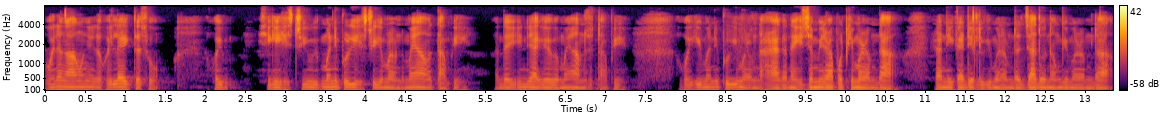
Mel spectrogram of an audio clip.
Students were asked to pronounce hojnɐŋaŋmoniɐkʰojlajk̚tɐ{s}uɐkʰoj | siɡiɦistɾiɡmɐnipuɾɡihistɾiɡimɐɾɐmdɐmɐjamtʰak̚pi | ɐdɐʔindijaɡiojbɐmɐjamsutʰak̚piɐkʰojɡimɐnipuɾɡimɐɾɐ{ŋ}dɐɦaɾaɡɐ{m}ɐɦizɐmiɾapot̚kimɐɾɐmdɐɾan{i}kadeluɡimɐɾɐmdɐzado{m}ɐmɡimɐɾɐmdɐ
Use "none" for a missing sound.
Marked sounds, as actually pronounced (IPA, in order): s, m, n, i, n

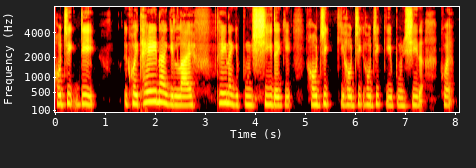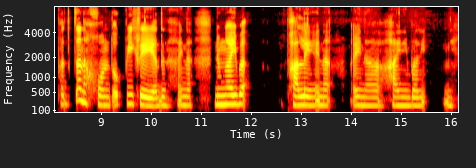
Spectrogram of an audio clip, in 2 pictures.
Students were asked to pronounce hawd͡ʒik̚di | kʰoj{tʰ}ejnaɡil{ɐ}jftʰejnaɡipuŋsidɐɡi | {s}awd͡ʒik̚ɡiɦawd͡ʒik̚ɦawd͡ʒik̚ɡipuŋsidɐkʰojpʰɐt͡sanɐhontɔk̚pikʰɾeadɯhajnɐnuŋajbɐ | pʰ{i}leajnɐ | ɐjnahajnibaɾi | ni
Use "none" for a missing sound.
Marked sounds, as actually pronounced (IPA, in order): tʰ, a, h, a

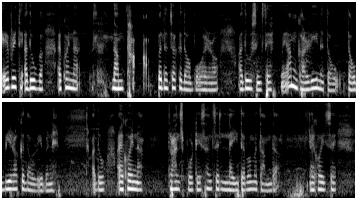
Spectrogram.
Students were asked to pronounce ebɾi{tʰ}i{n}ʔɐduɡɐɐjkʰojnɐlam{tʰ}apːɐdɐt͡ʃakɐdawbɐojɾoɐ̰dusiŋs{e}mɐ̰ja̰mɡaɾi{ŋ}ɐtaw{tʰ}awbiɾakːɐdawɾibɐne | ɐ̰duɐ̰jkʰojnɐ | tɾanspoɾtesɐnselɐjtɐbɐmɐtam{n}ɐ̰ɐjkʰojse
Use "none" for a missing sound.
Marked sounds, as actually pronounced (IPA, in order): tʰ, ŋ, tʰ, e, n, t, d

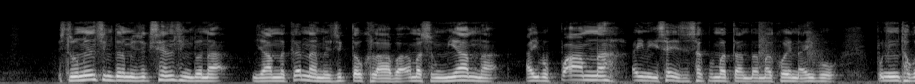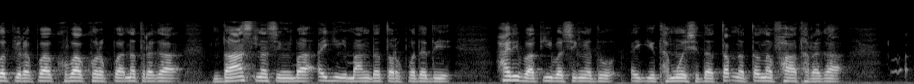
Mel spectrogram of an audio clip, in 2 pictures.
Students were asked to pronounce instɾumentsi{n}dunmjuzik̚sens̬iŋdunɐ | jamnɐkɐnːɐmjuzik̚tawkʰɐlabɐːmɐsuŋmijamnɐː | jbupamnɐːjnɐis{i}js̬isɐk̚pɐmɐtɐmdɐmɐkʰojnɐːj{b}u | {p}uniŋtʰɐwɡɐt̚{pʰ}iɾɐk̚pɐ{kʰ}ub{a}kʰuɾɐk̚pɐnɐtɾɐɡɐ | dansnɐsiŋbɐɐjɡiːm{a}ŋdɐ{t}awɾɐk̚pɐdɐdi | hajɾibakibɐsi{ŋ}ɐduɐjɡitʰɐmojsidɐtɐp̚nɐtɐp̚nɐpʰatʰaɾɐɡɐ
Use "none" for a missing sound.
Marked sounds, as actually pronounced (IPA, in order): ŋ, a, b, p, p, kʰ, a, a, t, ŋ

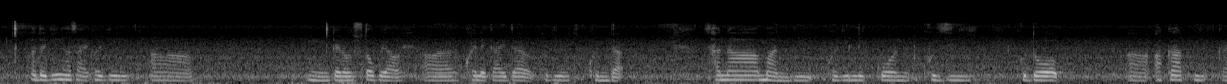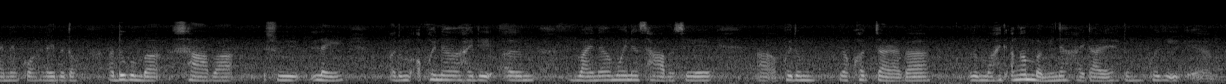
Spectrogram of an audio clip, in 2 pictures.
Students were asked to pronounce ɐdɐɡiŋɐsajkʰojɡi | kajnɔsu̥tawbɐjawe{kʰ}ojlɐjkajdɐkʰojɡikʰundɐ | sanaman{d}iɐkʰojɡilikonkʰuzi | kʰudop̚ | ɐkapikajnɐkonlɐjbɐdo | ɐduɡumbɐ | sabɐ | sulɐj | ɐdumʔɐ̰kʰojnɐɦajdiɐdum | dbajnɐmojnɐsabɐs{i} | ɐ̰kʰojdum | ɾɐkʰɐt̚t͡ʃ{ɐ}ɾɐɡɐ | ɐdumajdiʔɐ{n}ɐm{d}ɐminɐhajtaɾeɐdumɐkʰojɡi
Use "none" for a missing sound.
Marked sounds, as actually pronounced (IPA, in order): kʰ, b, e, a, ŋ, b

